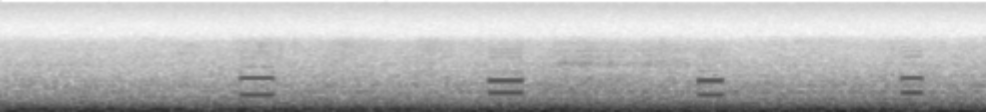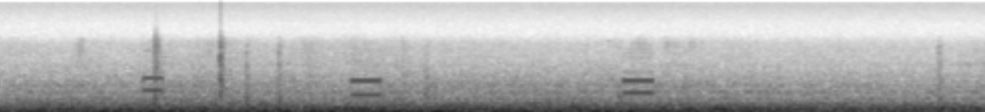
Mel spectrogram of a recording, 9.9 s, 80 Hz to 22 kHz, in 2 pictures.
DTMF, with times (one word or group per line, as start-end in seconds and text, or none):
1.2-1.4 2
2.4-2.6 4
3.5-3.6 1
4.5-4.6 5
5.6-5.7 8
6.7-6.8 1
8.0-8.2 4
